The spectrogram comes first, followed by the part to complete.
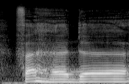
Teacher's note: makhrajnya tenggorokan paling jauh, paling pangkal tenggorokan ya, seperti makhrajnya huruf hamzah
